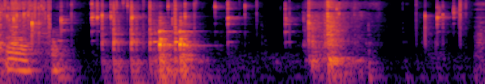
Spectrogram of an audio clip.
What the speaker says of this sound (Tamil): கருவேப்பிலை நல்லா பொறிஞ்சிட்டா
